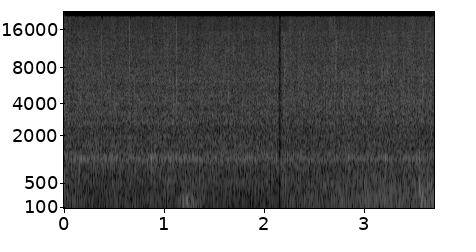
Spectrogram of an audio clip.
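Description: Flour and butter cooking in a pan for gluten-free chicken à la king, giving a steady, dense sizzle and crackle close up, continuous and even, with no talk.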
